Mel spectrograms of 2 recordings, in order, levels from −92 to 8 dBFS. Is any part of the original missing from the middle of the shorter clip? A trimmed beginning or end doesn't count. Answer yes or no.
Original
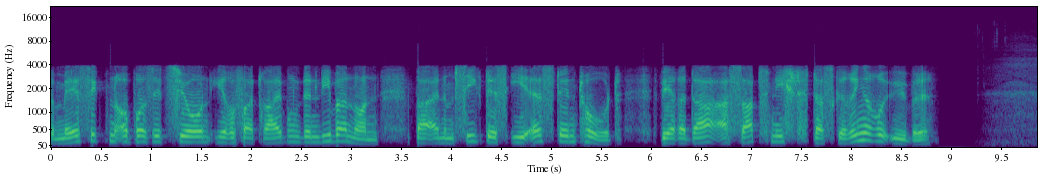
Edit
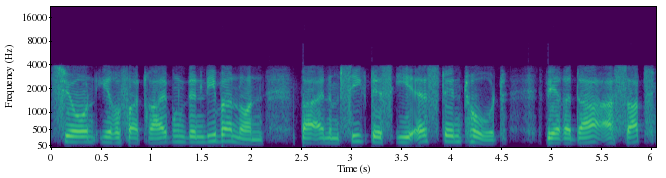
no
